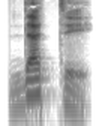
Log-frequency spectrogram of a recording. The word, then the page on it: dater: francais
